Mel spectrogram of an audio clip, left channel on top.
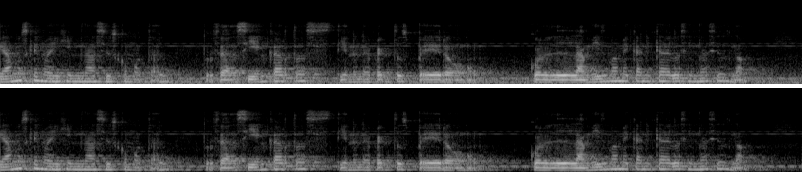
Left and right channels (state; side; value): noise; left; rumble, 13 dB below the sound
